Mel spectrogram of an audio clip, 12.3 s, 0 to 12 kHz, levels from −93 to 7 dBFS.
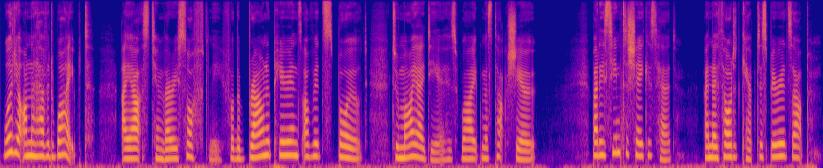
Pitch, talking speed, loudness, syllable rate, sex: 225 Hz, 190 wpm, -18 LUFS, 5.2 syllables/s, female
